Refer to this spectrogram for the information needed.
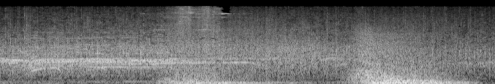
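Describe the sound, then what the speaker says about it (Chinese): Studio audience at a televised crosstalk comedy show applauds and cheers to welcome a new performing duo onstage, a steady wash of clapping that swells louder near the end. "掌声有请"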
